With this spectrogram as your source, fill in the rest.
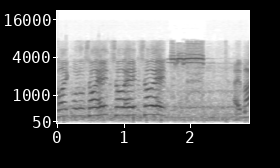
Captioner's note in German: Pfiff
